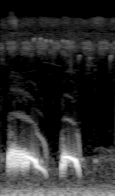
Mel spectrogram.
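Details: Spotted dove, a decoy bird under training for trapping, gives two mellow coos: a longer note that slides downward at its end, then a shorter one, followed by quiet low background hum.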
